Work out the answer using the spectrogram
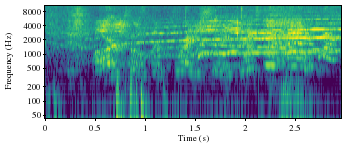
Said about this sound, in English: And there goes that. The fire truck.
